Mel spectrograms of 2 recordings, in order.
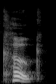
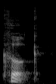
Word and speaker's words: Cook: And at one point, in the film, the main character's name, Don Cook, is mispronounced Coke instead of Cook.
